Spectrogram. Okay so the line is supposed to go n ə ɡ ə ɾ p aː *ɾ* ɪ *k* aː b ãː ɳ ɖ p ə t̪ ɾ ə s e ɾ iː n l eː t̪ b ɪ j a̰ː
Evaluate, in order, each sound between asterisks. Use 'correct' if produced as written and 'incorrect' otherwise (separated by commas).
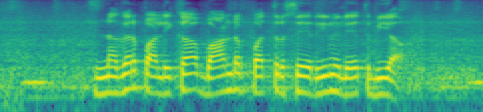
incorrect, correct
